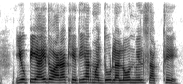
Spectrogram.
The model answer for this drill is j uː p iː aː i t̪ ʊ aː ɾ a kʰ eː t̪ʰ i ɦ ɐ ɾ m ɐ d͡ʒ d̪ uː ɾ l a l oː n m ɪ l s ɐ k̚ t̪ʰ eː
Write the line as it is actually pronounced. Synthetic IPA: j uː p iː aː i d̪ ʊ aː ɾ a kʰ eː t̪ i ɦ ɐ ɾ m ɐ d͡ʒ d̪ uː ɾ l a l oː n m ɪ l s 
